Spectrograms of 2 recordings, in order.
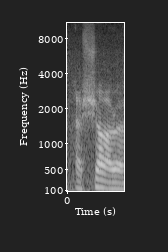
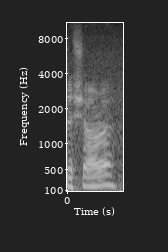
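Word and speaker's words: Azshara: leaves and vanish ashara it's spelt differently but it's pronounced almost the same as ashara which is a location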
